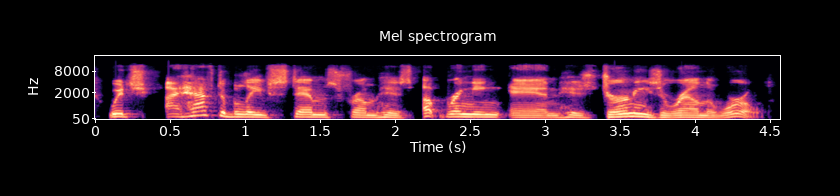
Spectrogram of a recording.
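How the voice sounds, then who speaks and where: A man's voice: on the high side, fairly bright tone, no room sound, clean studio sound. Frank-talking male podcast host. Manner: frank, blunt, conversational. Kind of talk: casual interview, then scripted outro.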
